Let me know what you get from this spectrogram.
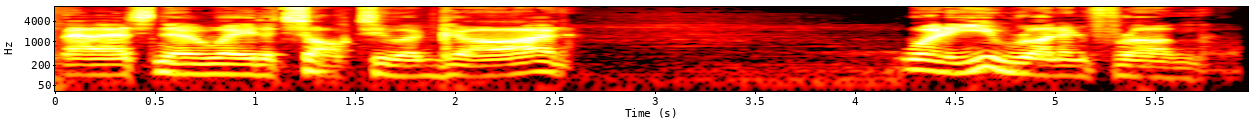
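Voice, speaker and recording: A man puts on a character voice at a fairly low pitch with ordinary pitch variation. He goes at a fairly slow pace with long, frequent pauses. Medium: actual play. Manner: gruff, officious.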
